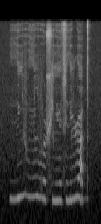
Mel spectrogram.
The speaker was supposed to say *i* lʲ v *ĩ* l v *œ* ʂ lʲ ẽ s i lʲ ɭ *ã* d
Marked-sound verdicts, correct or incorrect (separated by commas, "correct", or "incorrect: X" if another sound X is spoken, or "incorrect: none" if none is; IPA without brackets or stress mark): correct, correct, correct, incorrect: a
